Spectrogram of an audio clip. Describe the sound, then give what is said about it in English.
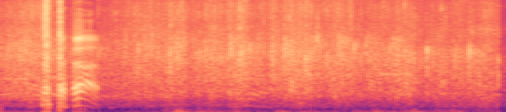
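An audience breaks into applause, many hands clapping in a dense, steady wash that holds for about five seconds before cutting off, with a few sharper claps and a brief voice near the start. “True inspiration comes from, well, if you're going to clap, do it for real then.”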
